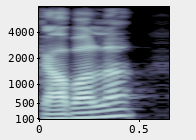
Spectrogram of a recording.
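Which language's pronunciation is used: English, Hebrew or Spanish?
Spanish. The word is pronounced the Spanish way. "en castellano de España te dirá Cábala"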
